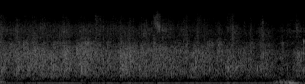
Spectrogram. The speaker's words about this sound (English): And so let's just give them a round of applause and just thank them for all that they do.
